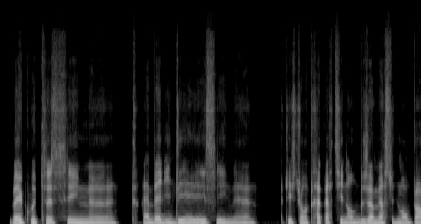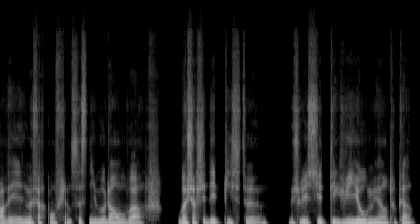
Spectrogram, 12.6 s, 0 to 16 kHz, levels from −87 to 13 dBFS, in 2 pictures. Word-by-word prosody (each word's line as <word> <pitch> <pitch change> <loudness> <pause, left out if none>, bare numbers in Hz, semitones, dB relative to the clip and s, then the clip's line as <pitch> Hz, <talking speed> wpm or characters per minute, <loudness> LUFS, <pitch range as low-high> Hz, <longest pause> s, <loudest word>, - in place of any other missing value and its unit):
Ben, 165 +1 +5
écoute, 160 - +1
c'est 130 -1 -1
une 125 -2 +1 0.2
très 205 0 -3
belle 185 -1 +3
idée 175 -2 +2
et 115 - +3
c'est 115 0 -2
une 110 0 -3 0.4
question 125 +1 -1
très 180 +7 +1
pertinente, 165 -1 -1
déjà, 130 +4 +3
merci 140 +5 0
de 180 - -3
m'en 145 -4 0
parler 140 +1 +1
et 135 - 0
de - - 0
me 115 - +3
faire 115 +1 -4
confiance 125 - -7
à - - -1
ce - - -5
niveau-là. 115 +7 +2
On 120 -9 0
va 105 +2 0 0.5
on - - -8
va 120 - +6
chercher 130 +1 0
des 120 -2 +2
pistes, 130 -3 -8
heu, 105 -1 -3 0.4
je 105 0 -7
vais 105 - +2
essayer 105 +3 0
de - - -23
t'aiguiller 115 +2 +2
au 115 -3 +6
mieux, 115 - +3
en 185 - 0
tout 125 - -11
cas 180 +9 -1
125 Hz, 210 wpm, -25 LUFS, 115-150 Hz, 0.5 s, va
